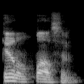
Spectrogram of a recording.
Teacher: قرطاس الراء ما فخمت إلا لأن بعدها مستعل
